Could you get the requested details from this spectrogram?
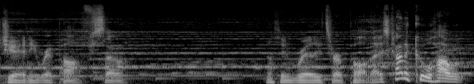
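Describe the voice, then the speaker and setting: A man's voice: low-pitched, lively intonation, moderate pace, loud music behind the voice. A man reacting to a game showcase in blunt, sardonic casual commentary. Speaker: streamer.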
